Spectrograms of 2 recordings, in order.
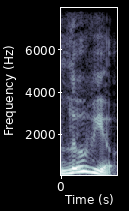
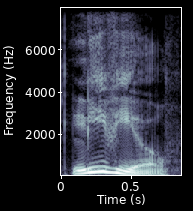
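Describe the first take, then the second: First: The first vowel sounds like 'oo'. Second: The first vowel sounds like 'ee'. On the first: The speaker calls it wrong. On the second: The speaker calls it right.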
